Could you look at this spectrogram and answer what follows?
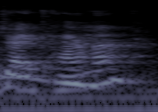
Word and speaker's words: jicama: It's spelled jicama. It's with a J, but it's jicama, and it's like a celery root.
